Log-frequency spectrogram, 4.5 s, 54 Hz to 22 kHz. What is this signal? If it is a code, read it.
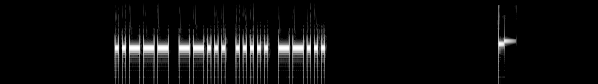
Morse code, heard as a keyed tone, about 44 wpm, 700 Hz. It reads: 2757
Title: Common Cut Numbers - 4-Digit 45wpm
